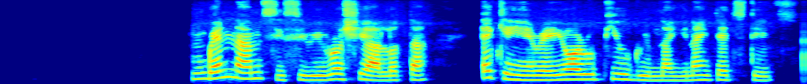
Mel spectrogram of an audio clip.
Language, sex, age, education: Igbo, female, 15-29, tertiary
